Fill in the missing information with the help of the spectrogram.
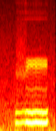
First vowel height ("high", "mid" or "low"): high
